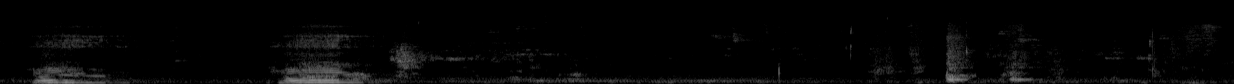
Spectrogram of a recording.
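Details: Surprisingly melodious snoring: loud, low, rattling snores on inhalation with quieter irregular breathing and snorts between them; snoring.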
